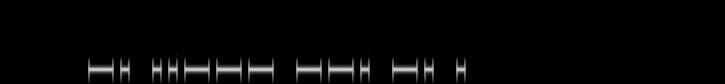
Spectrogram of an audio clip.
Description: Morse code, heard as a keyed tone, about 15 wpm, 700 Hz. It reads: N2GNE
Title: USA Call Signs - 5 Characters - Repeated 3x - 15wpm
